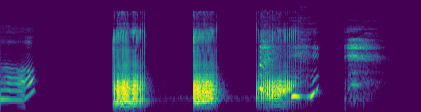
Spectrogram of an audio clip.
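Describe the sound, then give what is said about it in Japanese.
Five farts ring out one after another, each a loud, raspy burst of half a second or less, separated by short silences, with the last one fainter. “私のおならを食らったら何も喋れなくなっちゃいますから。”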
